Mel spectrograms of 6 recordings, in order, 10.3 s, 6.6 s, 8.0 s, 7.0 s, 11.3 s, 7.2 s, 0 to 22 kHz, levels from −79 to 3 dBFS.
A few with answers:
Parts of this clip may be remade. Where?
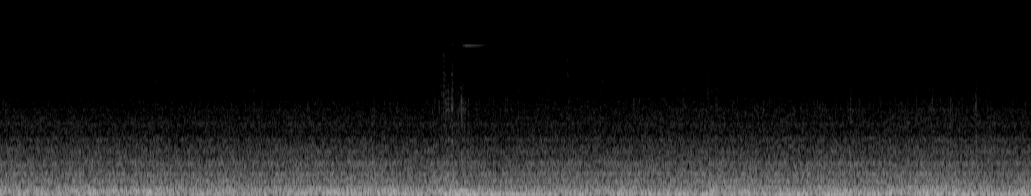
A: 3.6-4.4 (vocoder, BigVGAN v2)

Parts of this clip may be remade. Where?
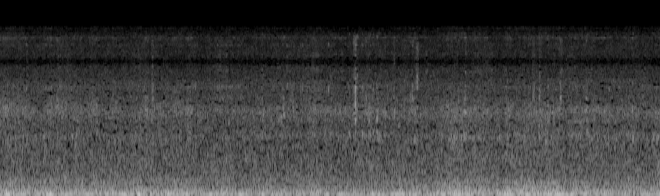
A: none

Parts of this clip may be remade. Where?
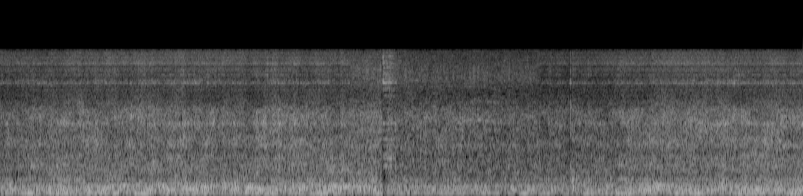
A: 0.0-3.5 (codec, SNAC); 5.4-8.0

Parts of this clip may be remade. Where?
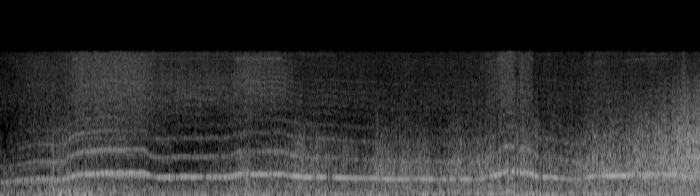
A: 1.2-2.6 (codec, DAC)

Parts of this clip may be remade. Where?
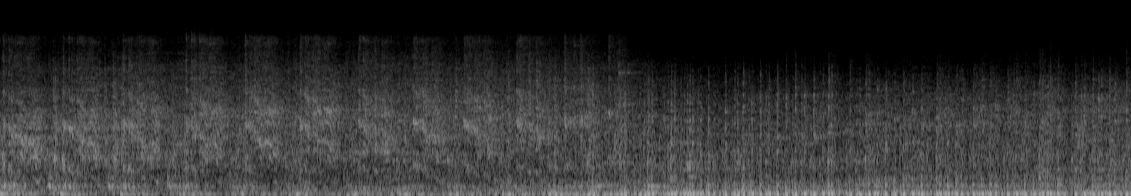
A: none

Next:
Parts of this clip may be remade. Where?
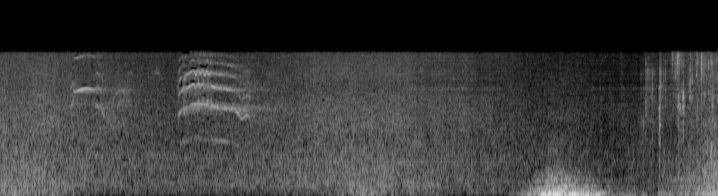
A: 4.1-5.0 (codec, HILCodec); 5.9-6.8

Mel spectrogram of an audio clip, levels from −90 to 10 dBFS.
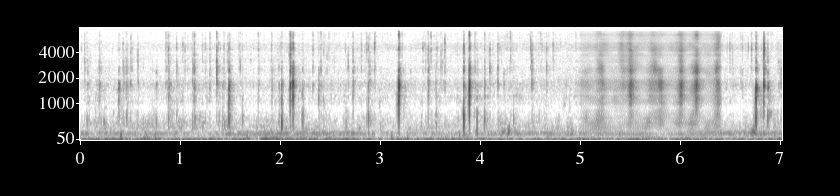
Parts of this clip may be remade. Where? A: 5.0-6.4 (vocoder, Vocos)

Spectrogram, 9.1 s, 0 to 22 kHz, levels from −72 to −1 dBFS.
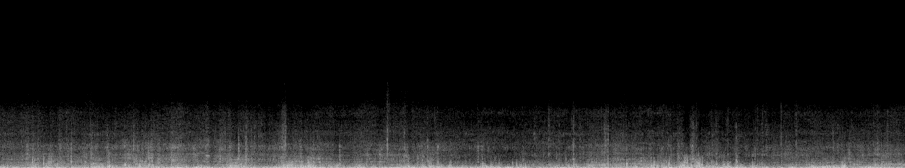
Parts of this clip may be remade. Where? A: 0.0-4.0 (codec, SNAC); 5.8-6.4; 7.6-9.1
